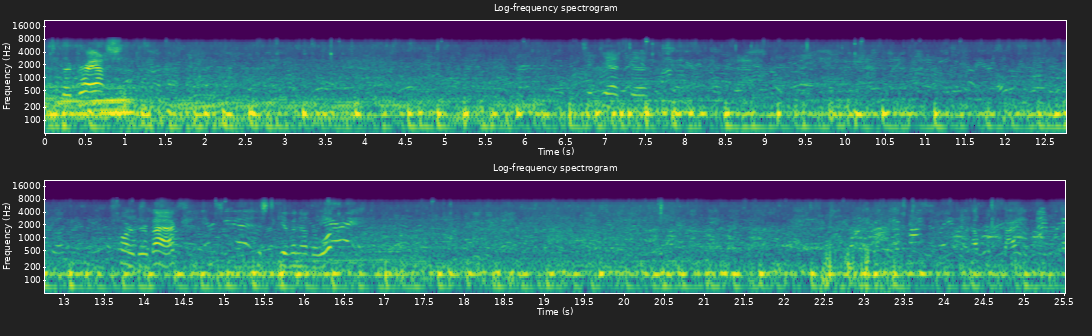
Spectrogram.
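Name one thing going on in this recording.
A large outdoor crowd chatters and murmurs throughout.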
